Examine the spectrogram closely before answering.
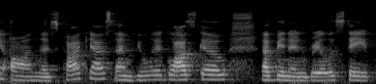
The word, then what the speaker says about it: Glasgow: And today we have Julia Glascow. Am I pronouncing that correctly? Glasgow. Like the Glasgow. Just Okay. Just like in Scotland.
